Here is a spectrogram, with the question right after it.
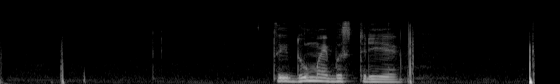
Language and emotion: Russian, neutral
